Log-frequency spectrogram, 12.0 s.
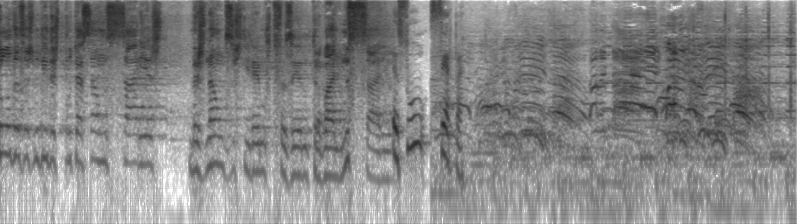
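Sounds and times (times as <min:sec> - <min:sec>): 
speech: 0:00.0 - 0:07.8
crowd of protesters shouting: 0:06.8 - 0:11.5.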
